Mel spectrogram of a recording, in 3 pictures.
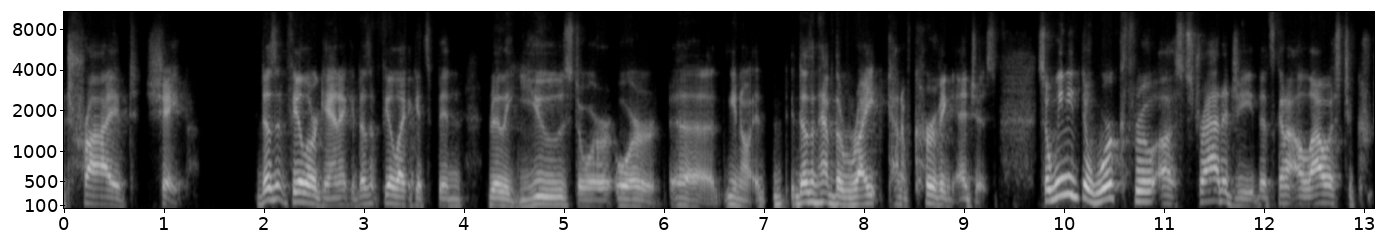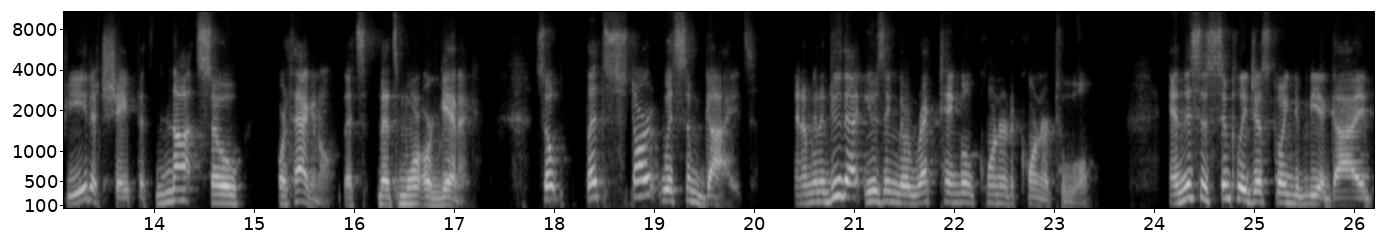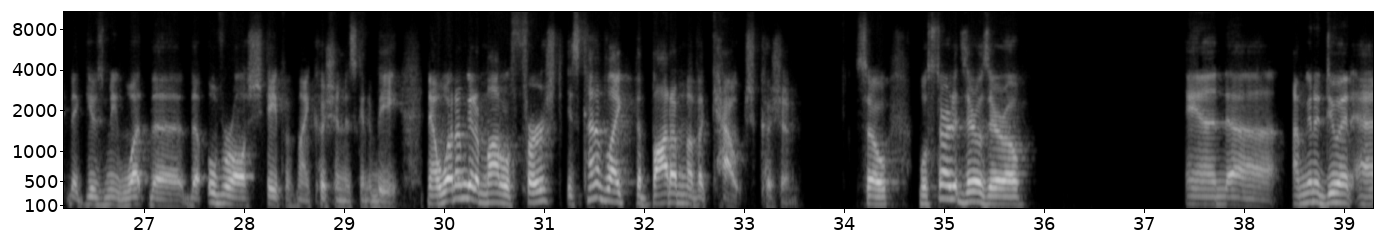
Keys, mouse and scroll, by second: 9.5 click, 11.9 click, 17.2 BackSpace, 21.1 F15, 23.4 click, 28.5 click, 34.7-35.2 typing, 37.2 BackSpace, 37.5 Return.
